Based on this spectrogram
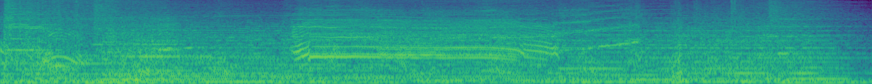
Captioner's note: screaming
